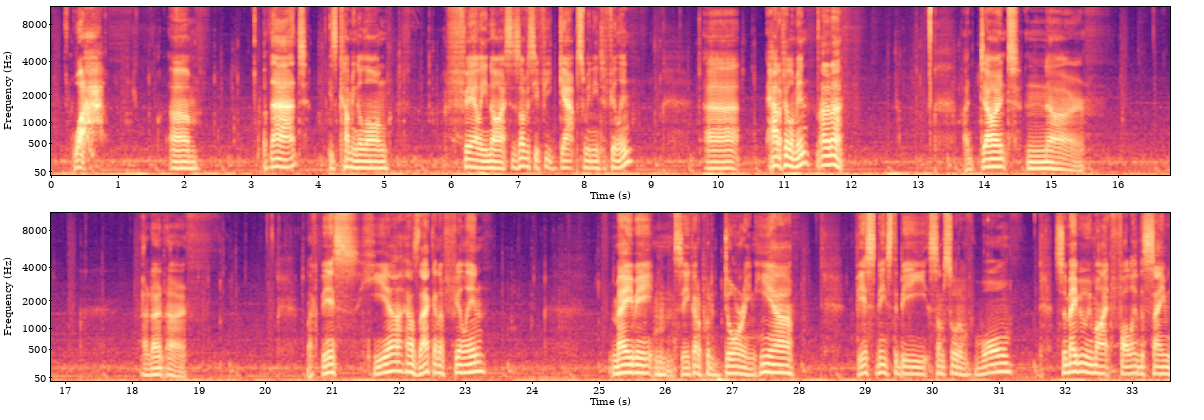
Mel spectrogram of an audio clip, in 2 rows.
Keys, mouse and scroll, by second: 0.3 middle click, 1.1 middle click, 2.0 shift+middle click, 2.4-4.4 drag, 4.6 shift+middle click, 4.9 click, 5.5-6.9 shift+middle drag, 7.3 middle click, 7.7 middle click, 8.8 middle click, 9.7 shift+middle click, 10.2 middle click, 12.6 middle click, 13.5 click, 14.6-17.4 drag, 17.8 middle click, 18.9 shift+middle click, 20.4 shift+middle click, 21.3-22.5 middle drag, 22.7 middle click, 25.3 shift+right click, 26.4 shift+right click, 26.8 middle click, 29.2 middle click, 30.0 shift+middle click, 30.8-32.1 middle drag, 33.4 KP_7.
